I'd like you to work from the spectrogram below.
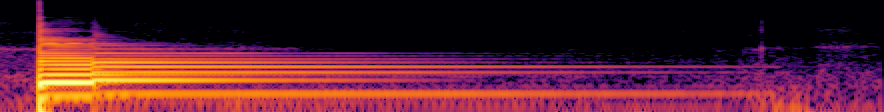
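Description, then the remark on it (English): A guitar's open string is plucked, and a moment later the index finger hammers on a fretted note, raising the pitch slightly. The single bright tone then rings and slowly fades for several seconds. It is played as a bass note on the first beat of a G measure. “So on the B, when we use the B in the bass, on that first beat of the second measure of G, instead of just hitting it directly, let's hammer on the open string. We start with the open string, and then hammer our index finger on.”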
